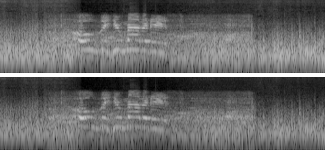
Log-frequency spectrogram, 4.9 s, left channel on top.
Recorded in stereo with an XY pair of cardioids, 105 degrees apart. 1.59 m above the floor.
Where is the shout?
55° left, 1.0 m.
